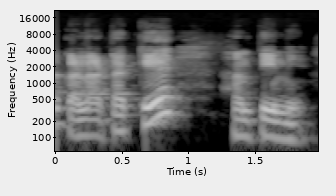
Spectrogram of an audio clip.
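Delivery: normal talking voice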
